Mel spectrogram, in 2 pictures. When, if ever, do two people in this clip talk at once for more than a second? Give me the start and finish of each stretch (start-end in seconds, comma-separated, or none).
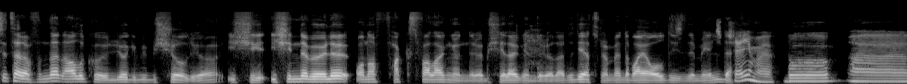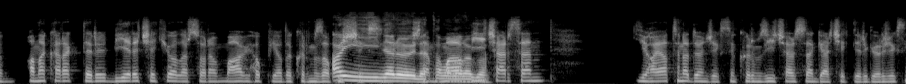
12.4-14.0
